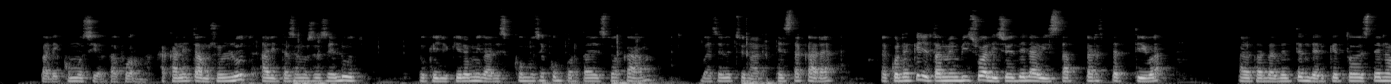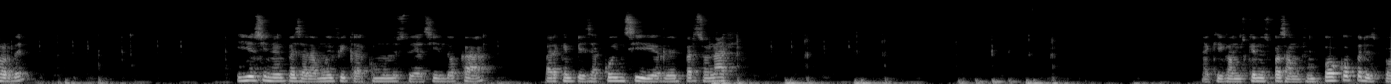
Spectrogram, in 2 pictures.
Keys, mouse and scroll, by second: 2.3 middle click, 3.0 alt+z, 6.2 alt+shift+z, 6.7 click, 7.4 alt+z, 8.4 click, 13.1 click, 15.1 shift+click, 16.1 shift+click, 17.4 click, 18.1 click, 21.1 alt+z, 21.8 alt+z, 22.5 alt+z, 23.4 KP_1, 23.8 KP_3, 24.2 alt+z, 26.2 click, 27.0-27.8 drag.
